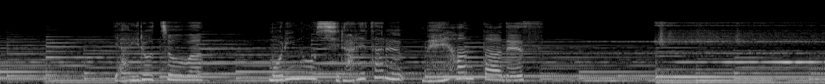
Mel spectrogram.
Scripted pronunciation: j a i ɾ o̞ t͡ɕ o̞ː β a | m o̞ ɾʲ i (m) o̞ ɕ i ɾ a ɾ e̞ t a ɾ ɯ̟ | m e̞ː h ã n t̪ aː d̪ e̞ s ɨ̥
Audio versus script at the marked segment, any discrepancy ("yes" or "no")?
yes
